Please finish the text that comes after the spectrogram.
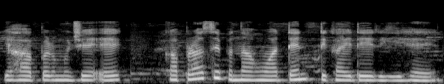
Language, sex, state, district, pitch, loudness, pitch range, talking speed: Hindi, female, Arunachal Pradesh, Lower Dibang Valley, 200 Hz, -15 LUFS, 195-215 Hz, 175 wpm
